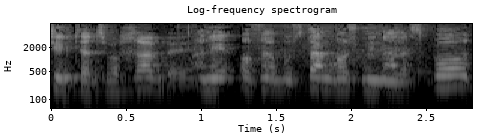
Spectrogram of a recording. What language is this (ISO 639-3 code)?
heb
